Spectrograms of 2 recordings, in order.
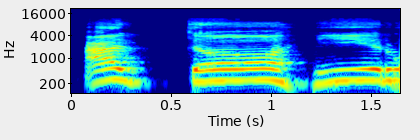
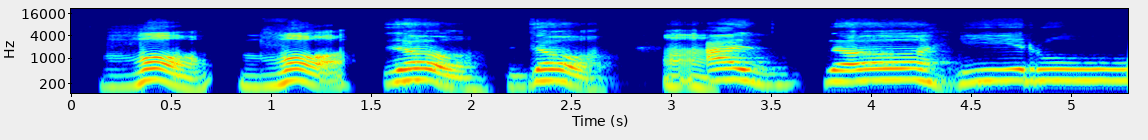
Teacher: Bukan do, jangan ditempelkan, gesek.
